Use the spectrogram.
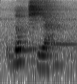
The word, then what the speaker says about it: Lucia: Lucia.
